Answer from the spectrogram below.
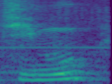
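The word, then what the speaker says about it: Temu: sans avoir une publicité c'était ému mais ça se prononce timou et mon contact est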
